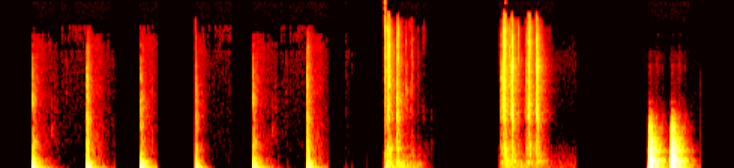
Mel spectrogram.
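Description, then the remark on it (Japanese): Six steady, evenly spaced knocks on the door of a school brass band club's preparation room, fairly loud, followed by a pause, some shuffling and scraping, and a couple of dull clunks as the door is handled and the club's advisor teacher comes out. “準備室をノックすると、中で楽譜の整理をしていたらしく、しばらく間を置いて顧問の先生が出てきた。”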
